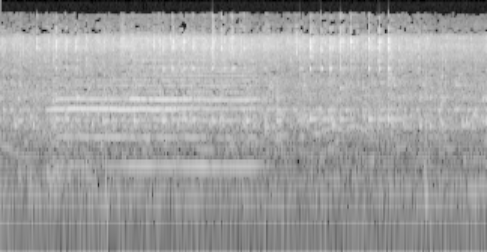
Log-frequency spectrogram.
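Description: Parade noisemakers: several steady horn-like notes held together for about three seconds, then a fast series of sharp knocks, about six a second, near the end, over a constant hiss of crowd noise.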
